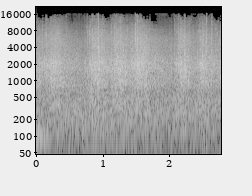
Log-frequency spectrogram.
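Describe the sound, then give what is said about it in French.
A tennis crowd claps in rhythm to encourage a Czech player, a dense, moderately loud wash of clapping with gentle swells in intensity across the stretch. “Et le public qui met du rythme, vous l'entendez, qui encourage la Tchèque.”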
